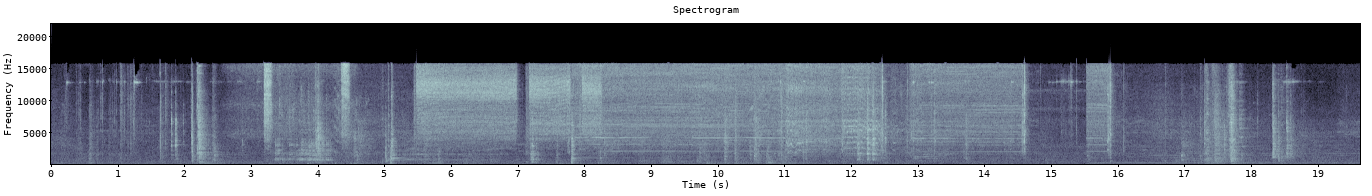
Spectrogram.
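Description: Car assembly-line noise while a wheel is fitted: scattered sharp clicks and clanks of tools and parts, with a hiss lasting about a second and a half around six seconds in.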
